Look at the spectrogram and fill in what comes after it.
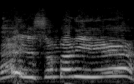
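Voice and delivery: shrill, very high yell at the top of the lungs. Retelling how he went in, imitating someone yelling at the top of his lungs. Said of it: "yelling out of the top of his lungs".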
